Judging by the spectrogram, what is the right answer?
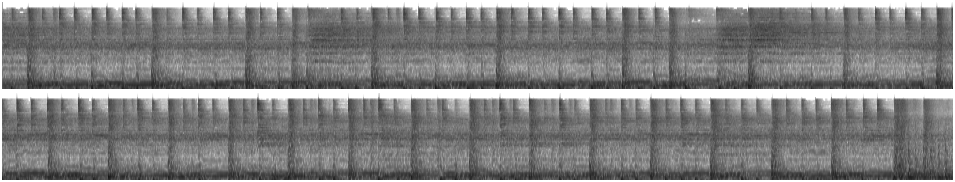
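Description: Electric guitar playing a repeating riff over a rock drum kit beat, with kick, snare and cymbals keeping steady time.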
